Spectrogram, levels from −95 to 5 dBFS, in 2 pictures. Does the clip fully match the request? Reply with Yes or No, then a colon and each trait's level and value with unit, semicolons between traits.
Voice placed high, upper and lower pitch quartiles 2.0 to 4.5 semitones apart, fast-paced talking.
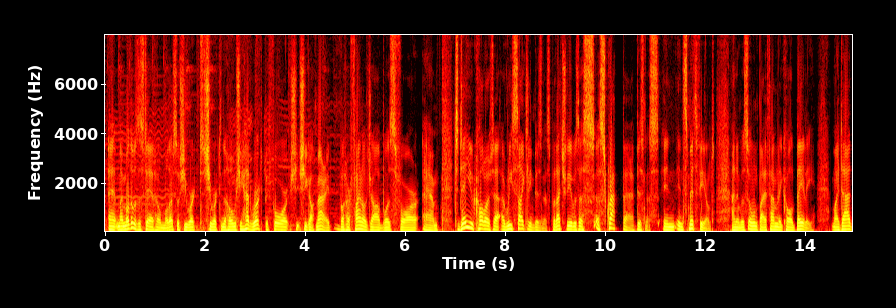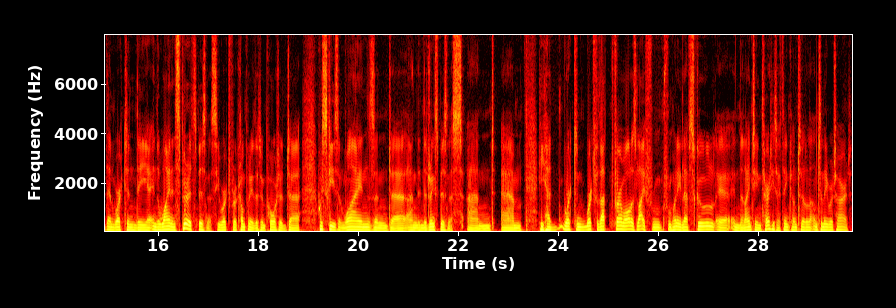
No: low, 115 Hz; average, 3.7 semitones; fast, 240 wpm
